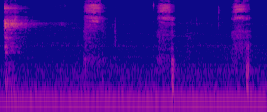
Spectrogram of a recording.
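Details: Cat gives four brief, sharp, breathy bursts about once a second; the owner calls them hiccups, though an asthma attack is also raised as a possibility: hiccups.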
